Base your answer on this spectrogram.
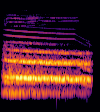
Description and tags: the synth likes cats
Made with an Arp Odyssey (synthesizer)
ambient, arp-odyssey, sounds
